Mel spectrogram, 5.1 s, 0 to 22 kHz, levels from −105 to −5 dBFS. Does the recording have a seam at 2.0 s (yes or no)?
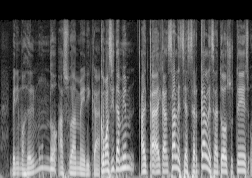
yes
